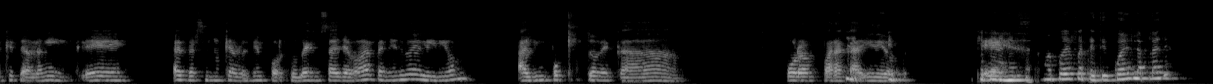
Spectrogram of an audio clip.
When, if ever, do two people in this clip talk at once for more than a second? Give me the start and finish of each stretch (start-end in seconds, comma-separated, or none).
none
